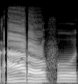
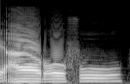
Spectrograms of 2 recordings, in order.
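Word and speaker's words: عَرَفُوا: Aro rya tebal bukan arofu tapi arofu. Karena dia ro berharakat fathah maka dia tebal.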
